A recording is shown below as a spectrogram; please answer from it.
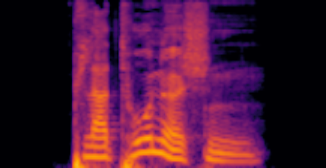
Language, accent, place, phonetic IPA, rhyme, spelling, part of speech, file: German, Germany, Berlin, [plaˈtoːnɪʃn̩], -oːnɪʃn̩, platonischen, adjective, De-platonischen.ogg
- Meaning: inflection of platonisch: 1. strong genitive masculine/neuter singular 2. weak/mixed genitive/dative all-gender singular 3. strong/weak/mixed accusative masculine singular 4. strong dative plural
